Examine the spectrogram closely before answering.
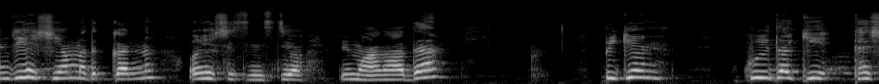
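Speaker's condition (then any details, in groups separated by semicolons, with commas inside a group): Cerebral palsy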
